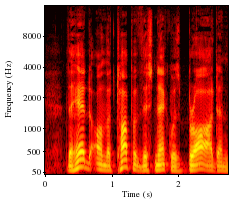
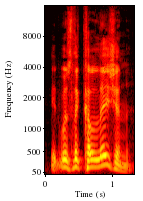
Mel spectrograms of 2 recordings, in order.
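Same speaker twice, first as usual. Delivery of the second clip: mildly regretful, pitched higher; 7 semitones higher than usual. A narrator's reading. Tin Woodman explaining his dents, mildly regretful. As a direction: own up with a touch of regret. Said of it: "said the Tin Woodman regretfully".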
